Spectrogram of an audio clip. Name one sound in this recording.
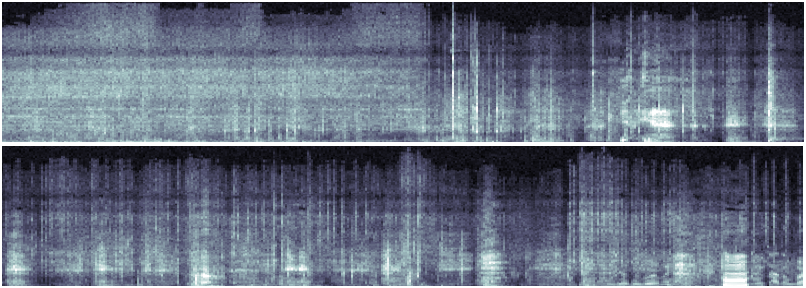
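A bicycle clatters and knocks over bumps and rocks.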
